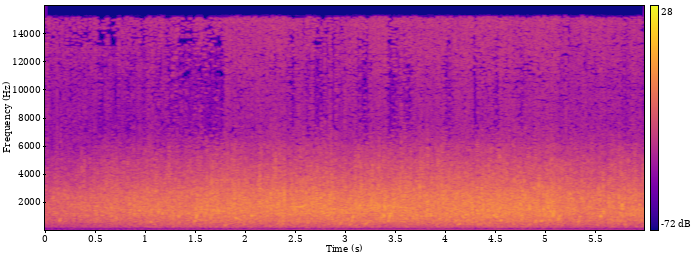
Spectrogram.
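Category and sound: nature, heavy pouring rain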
